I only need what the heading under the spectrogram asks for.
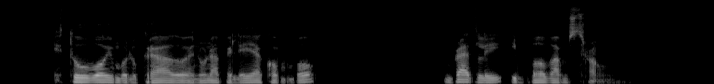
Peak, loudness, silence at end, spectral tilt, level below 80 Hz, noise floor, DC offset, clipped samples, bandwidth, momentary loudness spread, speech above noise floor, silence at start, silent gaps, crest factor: -14 dBFS; -34 LUFS; 1.1 s; -6.5 dB/octave; -62 dBFS; under -90 dBFS; under 0.1%; under 0.1%; 16 kHz; 10 LU; over 56 dB; 0.55 s; 3.19-4.44 s; 22 dB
